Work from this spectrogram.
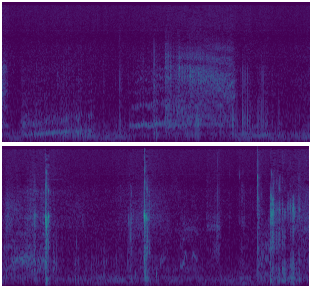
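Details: Smithy, a male exotic Persian rescue cat, reacting while getting his back scratched: a soft, rough continuous purr with some faint vocal murmurs and scattered clicks and rustles in a small room.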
